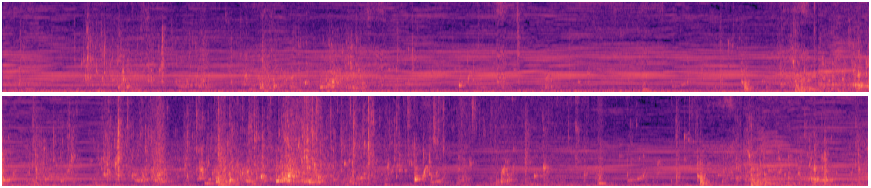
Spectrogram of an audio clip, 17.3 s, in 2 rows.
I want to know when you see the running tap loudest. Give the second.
11 s.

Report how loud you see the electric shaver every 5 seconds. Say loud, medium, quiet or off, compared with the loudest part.
loud, loud, medium, loud.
